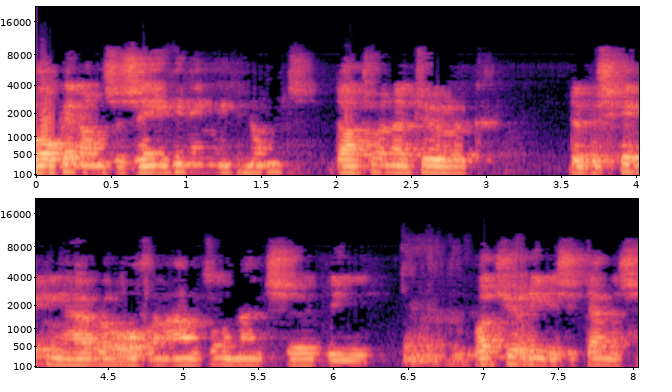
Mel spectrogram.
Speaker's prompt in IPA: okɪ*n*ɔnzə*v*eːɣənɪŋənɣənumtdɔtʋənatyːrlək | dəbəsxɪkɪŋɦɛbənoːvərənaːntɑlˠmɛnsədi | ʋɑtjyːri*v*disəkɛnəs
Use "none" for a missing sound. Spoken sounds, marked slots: n, z, none

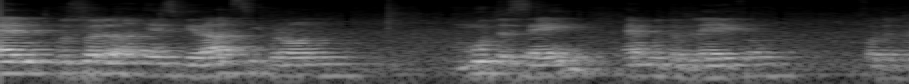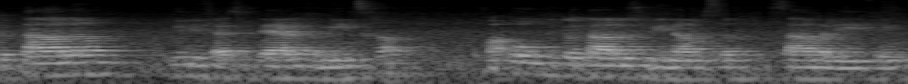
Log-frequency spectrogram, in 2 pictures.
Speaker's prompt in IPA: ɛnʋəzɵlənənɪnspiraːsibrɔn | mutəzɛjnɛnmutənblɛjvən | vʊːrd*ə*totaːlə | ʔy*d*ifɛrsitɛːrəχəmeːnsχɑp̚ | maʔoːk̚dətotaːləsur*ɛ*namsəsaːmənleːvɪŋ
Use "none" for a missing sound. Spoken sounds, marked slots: ə, n, i

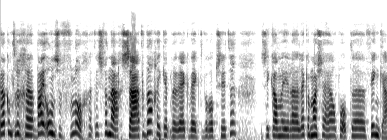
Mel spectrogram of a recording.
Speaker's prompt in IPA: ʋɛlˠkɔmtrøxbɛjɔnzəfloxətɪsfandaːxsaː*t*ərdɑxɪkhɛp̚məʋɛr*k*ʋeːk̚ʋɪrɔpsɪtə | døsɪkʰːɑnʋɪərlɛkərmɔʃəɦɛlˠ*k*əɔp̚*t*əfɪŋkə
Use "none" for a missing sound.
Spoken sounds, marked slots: t, k, p, d

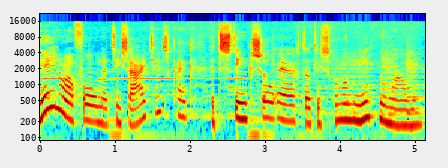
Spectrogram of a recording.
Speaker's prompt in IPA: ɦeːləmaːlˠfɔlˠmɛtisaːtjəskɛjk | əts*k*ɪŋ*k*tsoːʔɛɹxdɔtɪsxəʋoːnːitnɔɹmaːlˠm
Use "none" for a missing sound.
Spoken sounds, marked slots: t, k

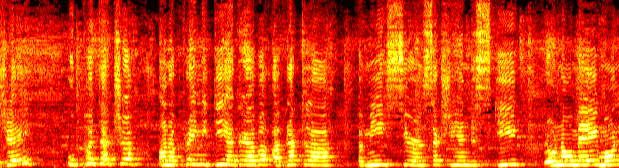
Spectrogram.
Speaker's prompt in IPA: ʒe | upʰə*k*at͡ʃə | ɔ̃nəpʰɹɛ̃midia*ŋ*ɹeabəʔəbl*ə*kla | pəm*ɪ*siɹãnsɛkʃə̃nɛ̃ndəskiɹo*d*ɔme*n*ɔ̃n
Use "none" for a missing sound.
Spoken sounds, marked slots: t, ɡ, a, i, n, m

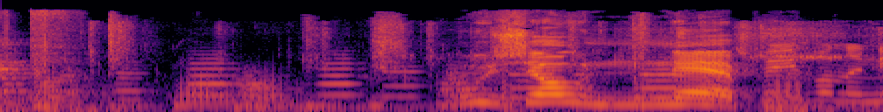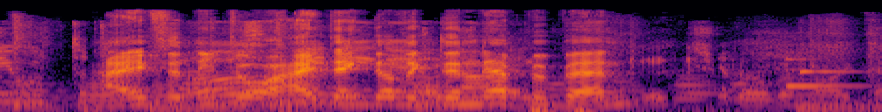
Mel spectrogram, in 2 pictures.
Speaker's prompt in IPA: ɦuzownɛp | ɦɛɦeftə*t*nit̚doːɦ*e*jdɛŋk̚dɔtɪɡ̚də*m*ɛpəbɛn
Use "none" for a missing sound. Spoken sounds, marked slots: t, ɛ, n

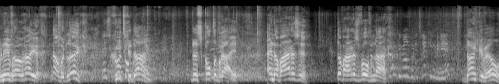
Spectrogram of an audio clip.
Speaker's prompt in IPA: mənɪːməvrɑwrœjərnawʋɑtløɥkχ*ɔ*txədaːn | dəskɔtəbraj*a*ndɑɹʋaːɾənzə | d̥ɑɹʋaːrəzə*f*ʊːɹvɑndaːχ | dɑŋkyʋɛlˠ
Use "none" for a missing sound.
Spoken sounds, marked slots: u, ɛ, v

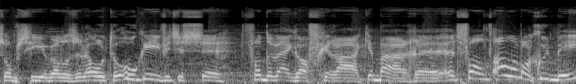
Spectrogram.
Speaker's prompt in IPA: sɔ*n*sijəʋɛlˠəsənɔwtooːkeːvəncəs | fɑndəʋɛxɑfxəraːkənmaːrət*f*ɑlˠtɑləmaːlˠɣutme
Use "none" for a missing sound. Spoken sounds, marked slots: m, f

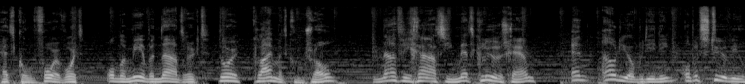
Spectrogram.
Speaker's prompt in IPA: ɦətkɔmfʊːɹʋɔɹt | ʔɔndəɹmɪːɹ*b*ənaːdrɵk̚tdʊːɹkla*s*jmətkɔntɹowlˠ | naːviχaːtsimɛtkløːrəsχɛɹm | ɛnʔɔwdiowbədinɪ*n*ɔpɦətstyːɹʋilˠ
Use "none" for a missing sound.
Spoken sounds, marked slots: b, none, ŋ

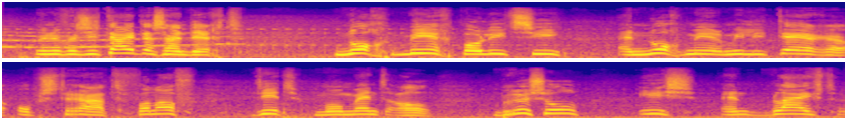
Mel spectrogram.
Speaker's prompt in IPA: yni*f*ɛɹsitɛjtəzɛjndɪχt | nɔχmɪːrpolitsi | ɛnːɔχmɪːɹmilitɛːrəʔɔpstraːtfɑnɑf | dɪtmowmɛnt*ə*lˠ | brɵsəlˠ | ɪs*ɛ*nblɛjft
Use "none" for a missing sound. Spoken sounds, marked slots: v, ɑ, ɛ

